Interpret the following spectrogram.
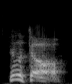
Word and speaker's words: Tsuto: You can assume that you just incurred the wrath of Tsuto. Silent T. Goopy goop. Yeah. Silent T it is.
